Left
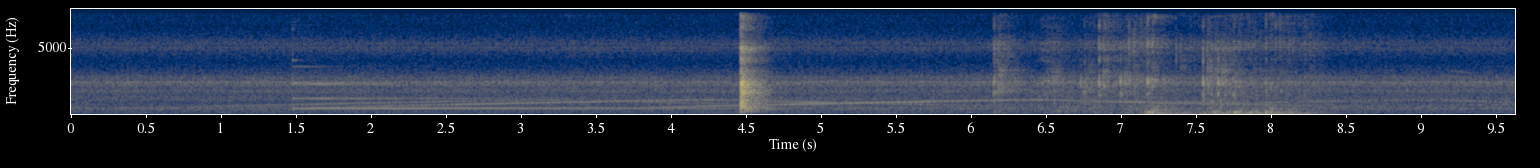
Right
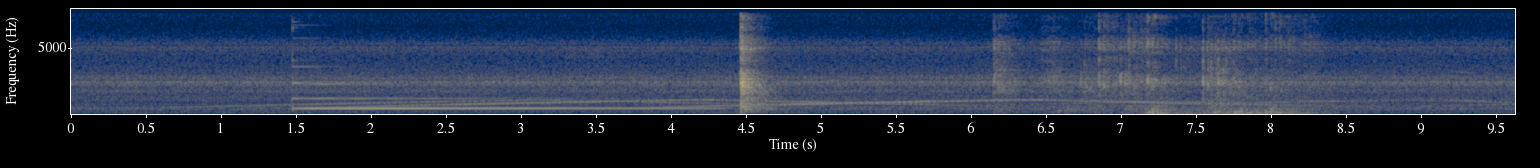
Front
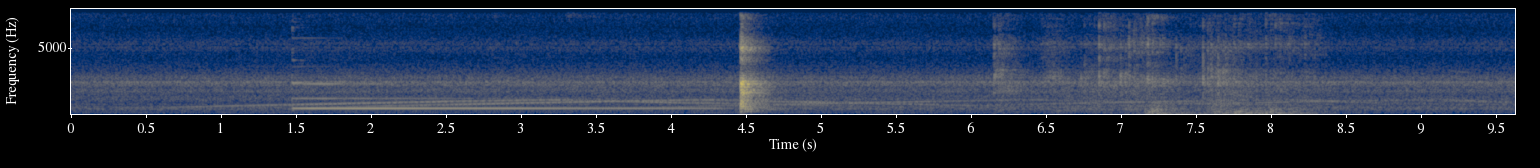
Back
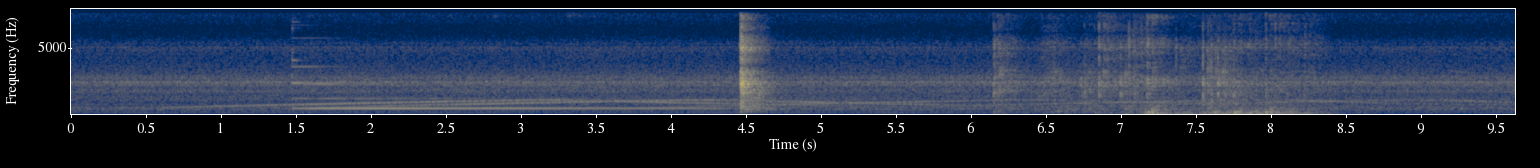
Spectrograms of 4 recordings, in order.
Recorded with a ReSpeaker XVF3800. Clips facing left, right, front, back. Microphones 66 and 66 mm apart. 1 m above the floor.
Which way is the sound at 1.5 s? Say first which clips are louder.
Right 6 dB, front 4 dB; 70° right.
